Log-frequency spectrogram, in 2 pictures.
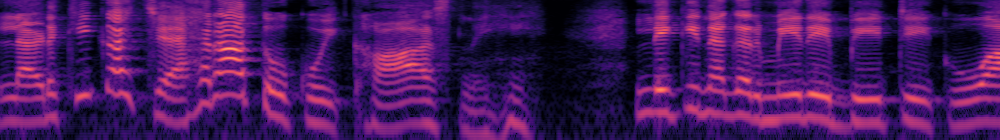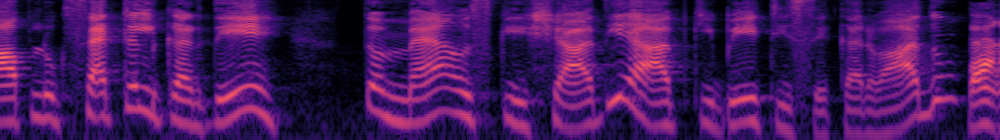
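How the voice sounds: A woman performs a cartoonish character voice at a slow pace, with few pauses. Her tone is bright and sharp, her pitch medium, and it swings widely.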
